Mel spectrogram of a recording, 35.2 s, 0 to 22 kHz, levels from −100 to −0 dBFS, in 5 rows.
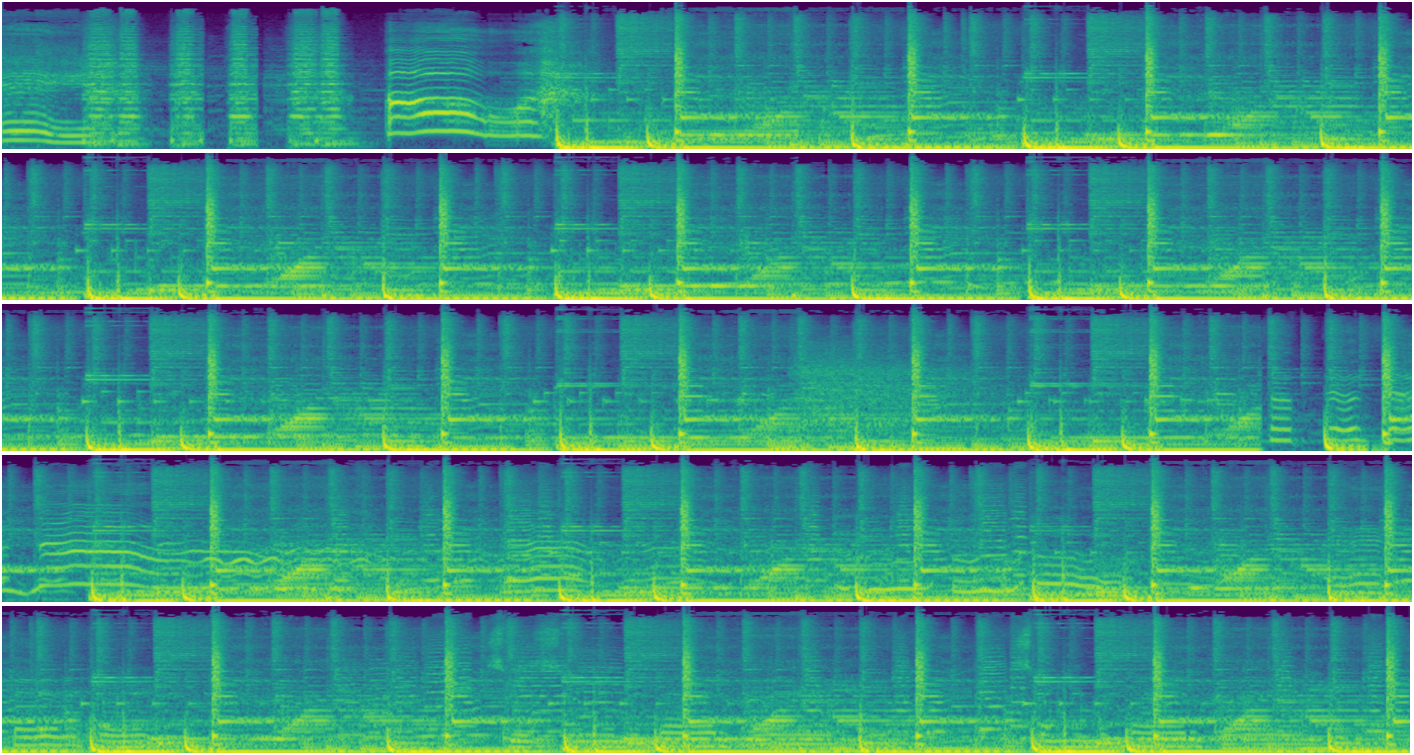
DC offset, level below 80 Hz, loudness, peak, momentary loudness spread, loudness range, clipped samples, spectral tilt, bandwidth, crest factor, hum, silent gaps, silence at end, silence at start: under 0.1%; -12 dBFS; -12 LUFS; 0 dBFS; 6 LU; 1 LU; 0.4%; -5 dB/octave; 17.5 kHz; 10 dB; none; none; 0 s; 0 s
